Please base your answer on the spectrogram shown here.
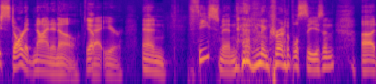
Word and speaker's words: Theismann: last name isn't pronounced theisman it's thiesman it's pronounced like t-h-e-e-s so it's like thiesman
